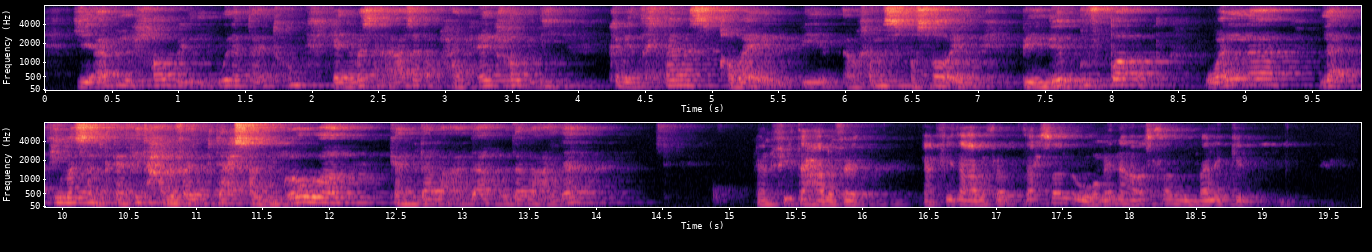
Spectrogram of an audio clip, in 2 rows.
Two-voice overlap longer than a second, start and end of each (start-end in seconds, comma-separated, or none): none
